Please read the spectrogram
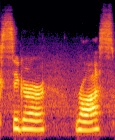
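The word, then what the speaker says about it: Sigur Rós: an Icelandic band called I don't exactly know how you say it it's like cigar Ross which my friend ion said cigarette but it's s-i-g-u-r space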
